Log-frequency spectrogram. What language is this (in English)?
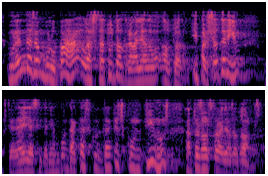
Catalan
